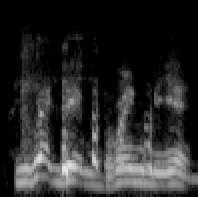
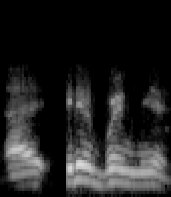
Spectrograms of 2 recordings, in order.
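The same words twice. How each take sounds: First: Didnt shot high and slow, hammered home; stress on didn't. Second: Said in the usual way. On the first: Shown as a demonstration. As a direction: hit didnt hard and high to correct the record. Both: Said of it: "let's set some things straight".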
